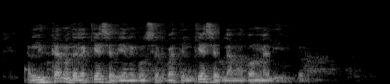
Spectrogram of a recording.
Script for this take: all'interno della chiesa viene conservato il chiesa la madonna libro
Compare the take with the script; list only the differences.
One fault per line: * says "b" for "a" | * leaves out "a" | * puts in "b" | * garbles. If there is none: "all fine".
all fine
